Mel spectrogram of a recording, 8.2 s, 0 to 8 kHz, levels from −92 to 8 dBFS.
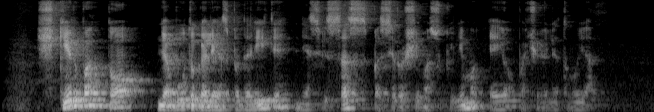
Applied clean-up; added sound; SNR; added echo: none; none; none; none.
